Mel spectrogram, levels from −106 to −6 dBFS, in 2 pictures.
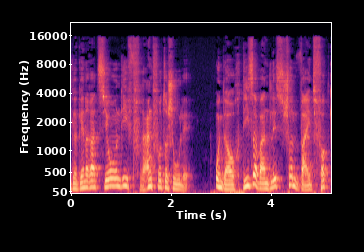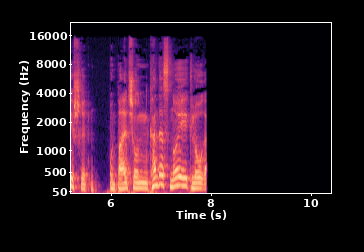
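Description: An audio dropout to silence begins at 7.91 s and lasts to the end of the clip. The sound cuts off abruptly and is replaced by silence, with no background hiss or room tone underneath, for roughly the final two and a half seconds. The likely cause is that the input signal was lost, through a disconnection, a failed link or an accidental mute, while recording continued to write zeros, so whatever followed is missing.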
